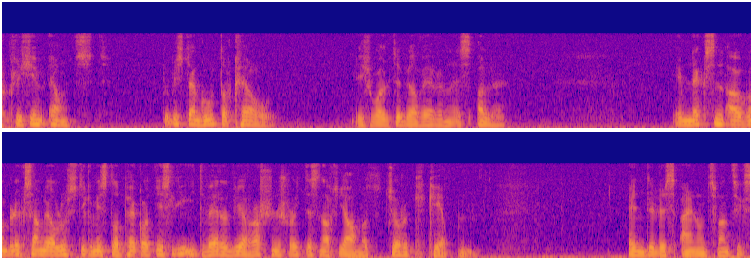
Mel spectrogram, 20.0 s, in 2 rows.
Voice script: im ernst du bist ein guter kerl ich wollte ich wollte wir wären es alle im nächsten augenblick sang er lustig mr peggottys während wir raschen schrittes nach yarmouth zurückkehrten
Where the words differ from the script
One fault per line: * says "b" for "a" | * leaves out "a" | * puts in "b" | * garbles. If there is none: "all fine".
* leaves out "ich wollte"
* puts in "lied"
